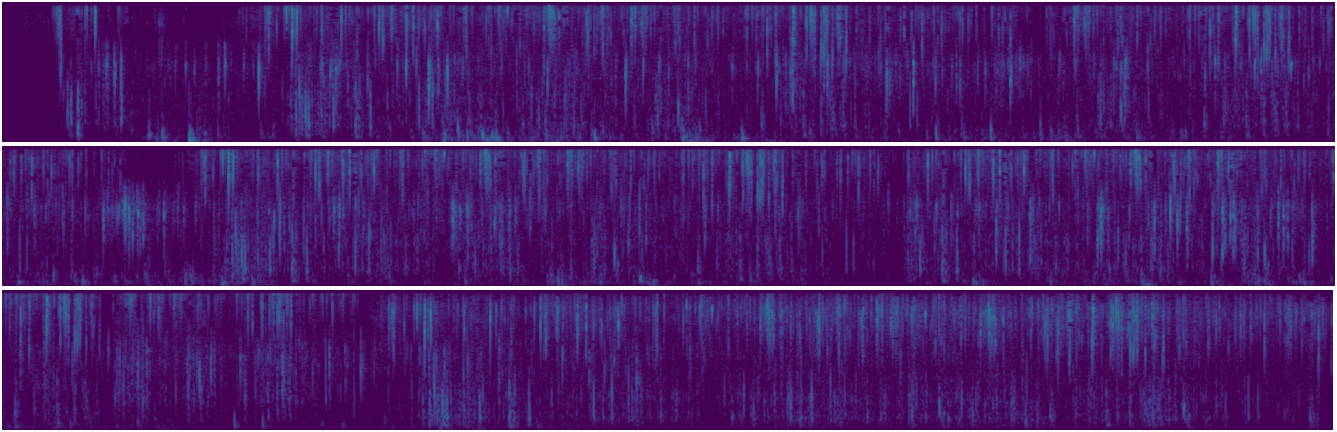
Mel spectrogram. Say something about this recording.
Sonido de lluvia con "truenos"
